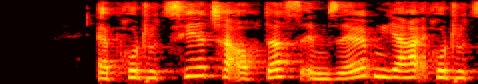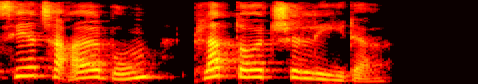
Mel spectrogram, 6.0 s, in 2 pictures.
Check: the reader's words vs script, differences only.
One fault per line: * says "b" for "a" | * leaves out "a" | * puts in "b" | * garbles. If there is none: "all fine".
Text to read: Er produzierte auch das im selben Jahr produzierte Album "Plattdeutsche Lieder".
all fine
